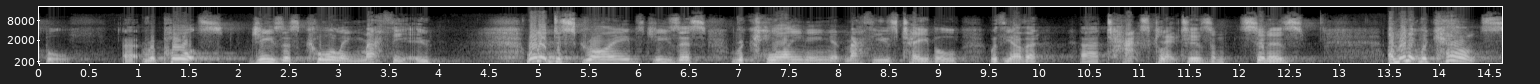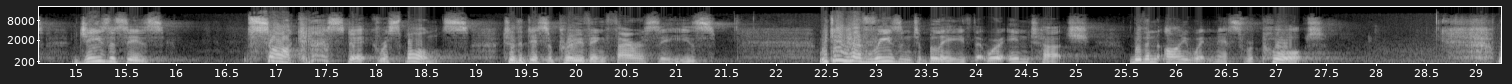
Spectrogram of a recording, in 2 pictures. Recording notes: from the 8am service at Highfield Church Southampton, 21st September, 2014.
